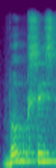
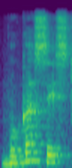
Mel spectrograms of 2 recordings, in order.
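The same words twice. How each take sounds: First: The k is said bare, with no vowel after it. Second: The k is said with a vowel after it. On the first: "बुक शिष्ट लिया तो क आधा हो गया" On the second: "बुक शिष्ट लिया तो क पूरा निकला"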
